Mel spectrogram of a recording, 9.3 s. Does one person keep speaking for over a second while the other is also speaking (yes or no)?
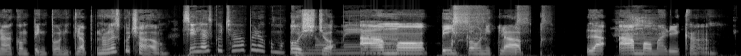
yes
